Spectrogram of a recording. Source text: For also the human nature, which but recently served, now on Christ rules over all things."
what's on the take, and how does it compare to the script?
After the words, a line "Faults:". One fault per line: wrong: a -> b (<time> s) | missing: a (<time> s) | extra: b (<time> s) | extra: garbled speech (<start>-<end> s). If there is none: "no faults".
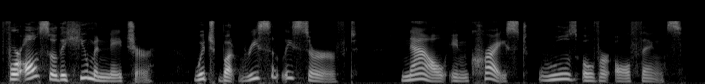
For also the human nature, which but recently served, now in Christ rules over all things."
Faults:
wrong: on -> in (4.5 s)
